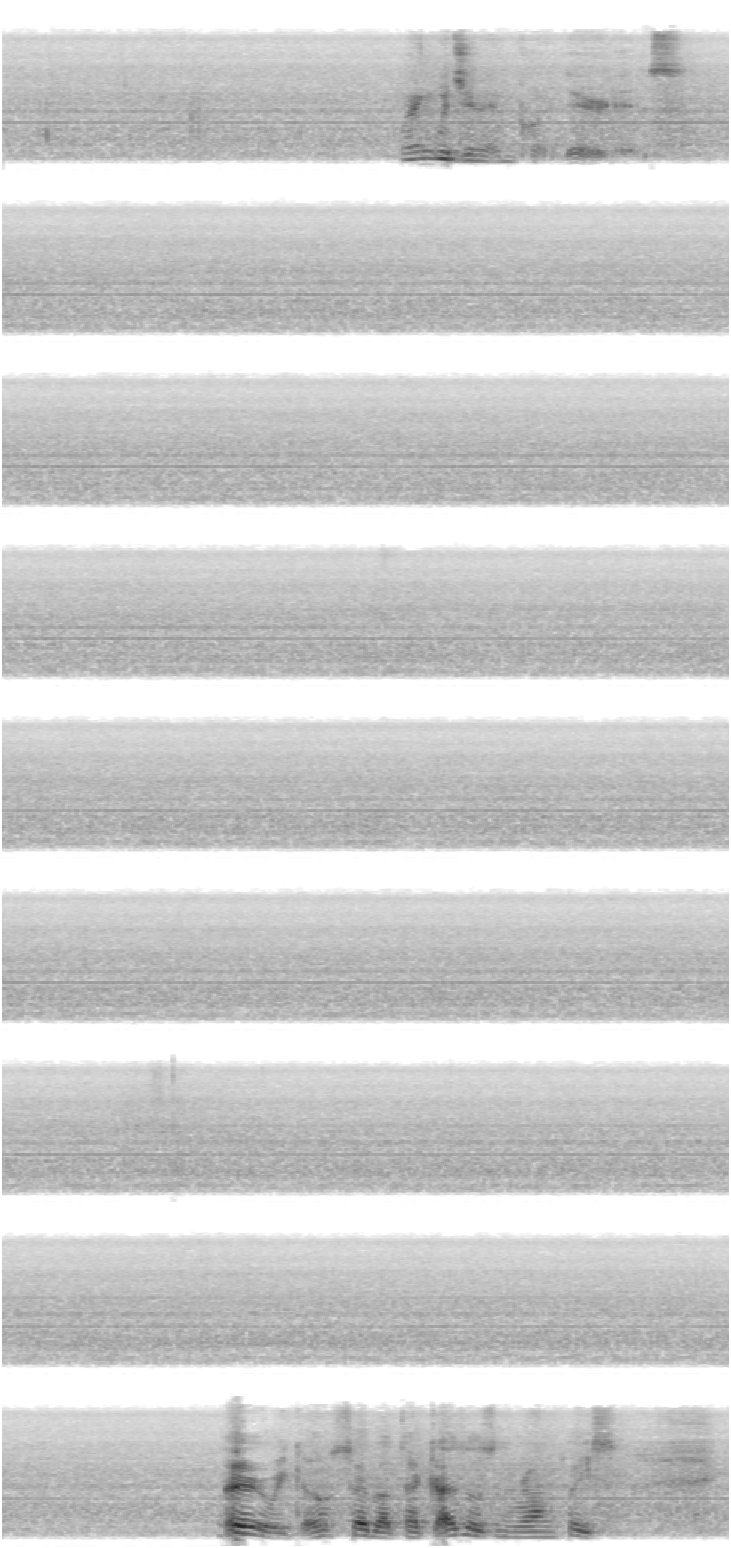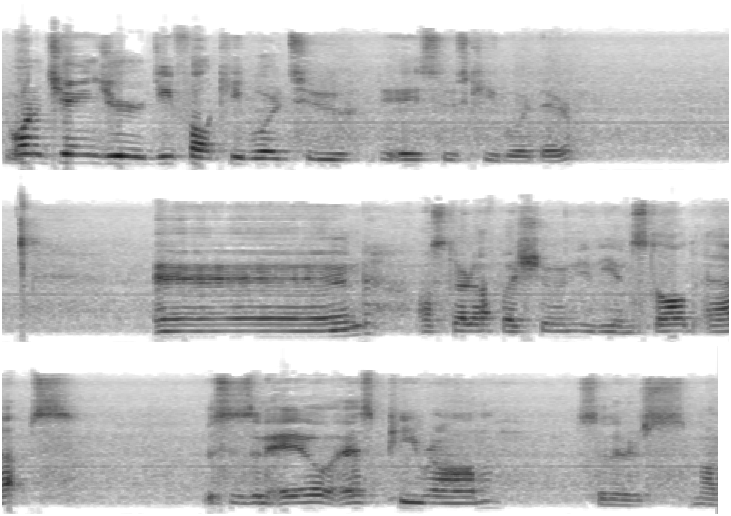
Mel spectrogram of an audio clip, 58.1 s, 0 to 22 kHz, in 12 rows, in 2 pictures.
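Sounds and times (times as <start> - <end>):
background hiss: 29.0 - 58.0.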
